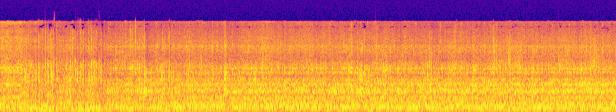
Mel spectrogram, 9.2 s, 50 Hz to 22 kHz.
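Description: Steady wind noise over the microphone of a camera on a road bike's handlebars, riding in a racing pack at about 25 to 30 mph.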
